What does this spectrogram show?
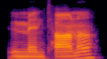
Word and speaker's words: Mentana: But they did have a momentous victory at, I believe I'm gonna butcher the name probably, Mentana. Mentana, yeah. No, Oh, you didn't Mentana.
